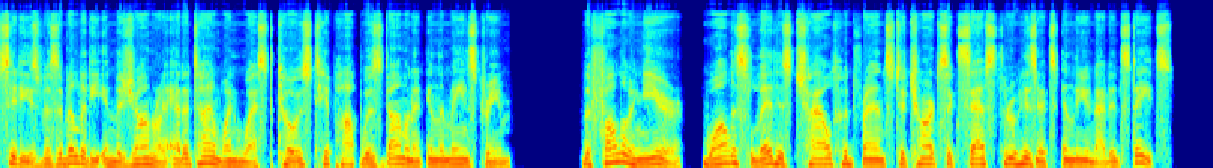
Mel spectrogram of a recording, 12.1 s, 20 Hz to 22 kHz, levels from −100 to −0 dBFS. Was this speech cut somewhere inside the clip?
no; 0 cuts

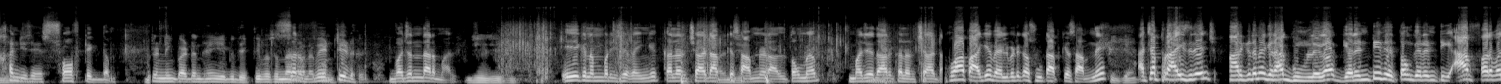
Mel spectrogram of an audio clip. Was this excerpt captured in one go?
no; 3 cuts; at 1.5 s, 9.5 s, 12.3 s

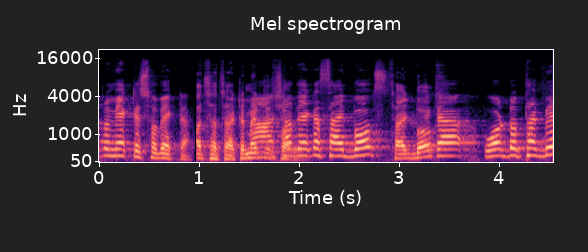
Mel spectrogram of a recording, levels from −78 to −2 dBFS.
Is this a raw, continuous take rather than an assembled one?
yes; 0 cuts

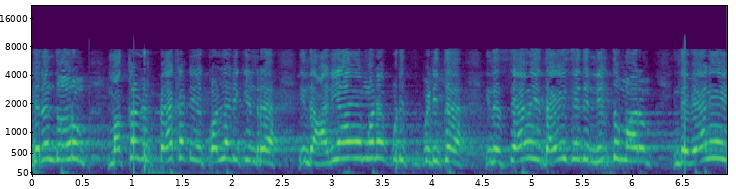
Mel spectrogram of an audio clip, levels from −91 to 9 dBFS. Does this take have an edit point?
no; 0 cuts

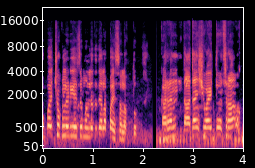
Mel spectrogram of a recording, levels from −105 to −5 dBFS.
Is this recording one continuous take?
no; 1 cut; at 2.0 s

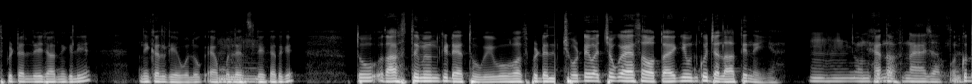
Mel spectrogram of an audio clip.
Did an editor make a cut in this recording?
yes; 1 cut; at 5.5 s

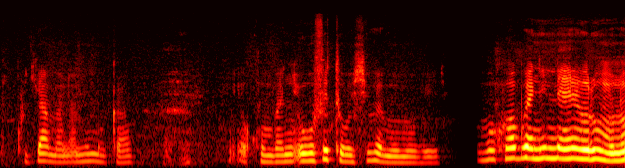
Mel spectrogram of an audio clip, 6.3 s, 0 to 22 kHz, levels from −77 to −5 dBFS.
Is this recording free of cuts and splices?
no; 1 cut; at 5.0 s

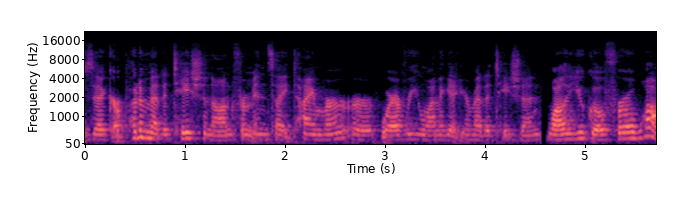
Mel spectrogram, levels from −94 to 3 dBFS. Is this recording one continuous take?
no; 1 cut; at 4.5 s

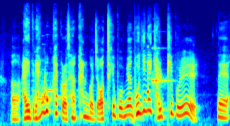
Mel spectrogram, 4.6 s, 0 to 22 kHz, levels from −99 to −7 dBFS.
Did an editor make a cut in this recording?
yes; 1 cut; at 2.7 s

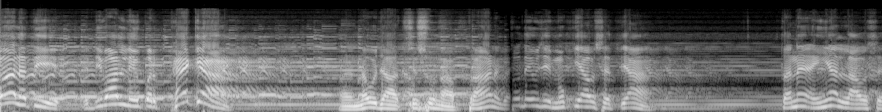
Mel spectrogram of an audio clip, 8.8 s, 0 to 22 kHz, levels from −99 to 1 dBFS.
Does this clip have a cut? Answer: yes; 1 cut; at 4.9 s

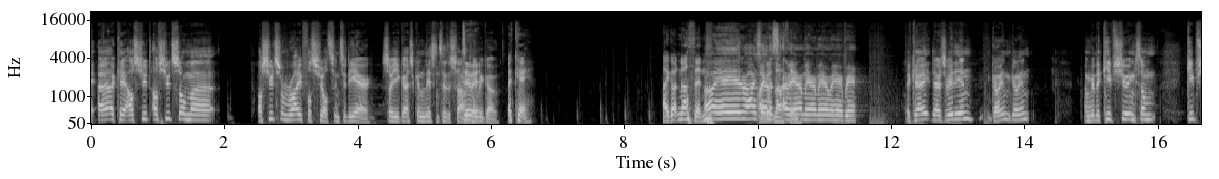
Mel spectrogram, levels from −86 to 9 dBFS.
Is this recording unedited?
yes; 0 cuts

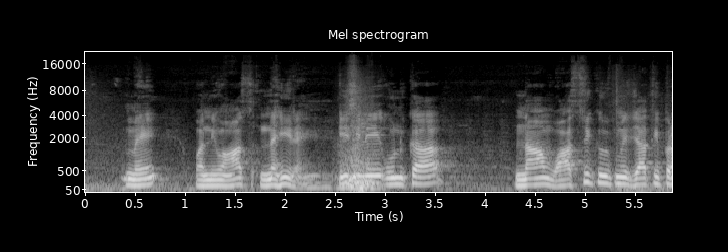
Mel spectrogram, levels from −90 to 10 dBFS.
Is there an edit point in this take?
yes; 1 cut; at 2.3 s

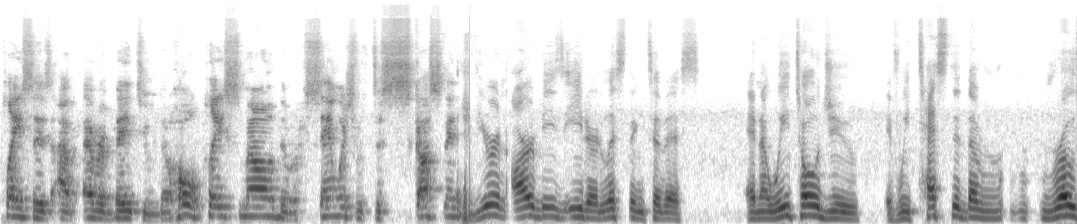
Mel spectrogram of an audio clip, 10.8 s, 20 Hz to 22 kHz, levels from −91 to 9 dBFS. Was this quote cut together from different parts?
yes; 1 cut; at 4.7 s

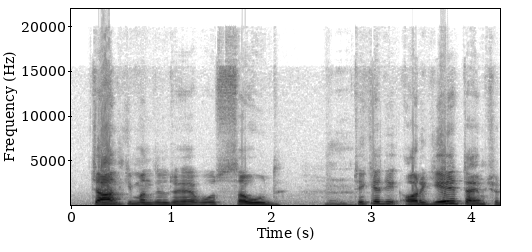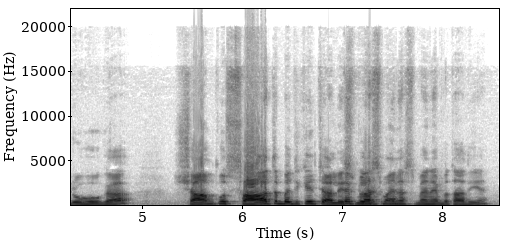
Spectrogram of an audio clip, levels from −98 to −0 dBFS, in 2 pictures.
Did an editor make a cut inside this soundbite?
yes; 1 cut; at 7.0 s

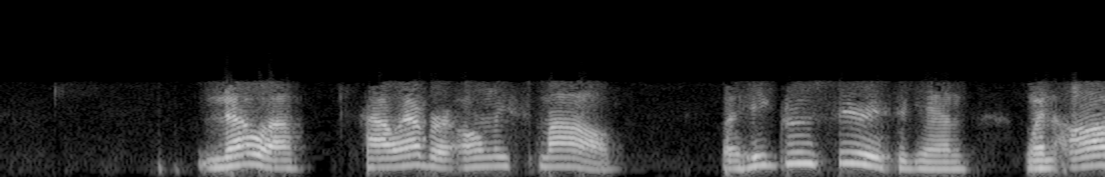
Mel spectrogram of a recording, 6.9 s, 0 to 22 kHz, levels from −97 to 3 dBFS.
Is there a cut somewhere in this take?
no; 0 cuts

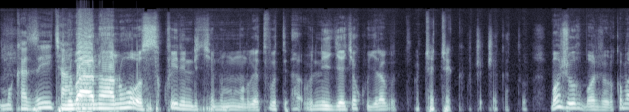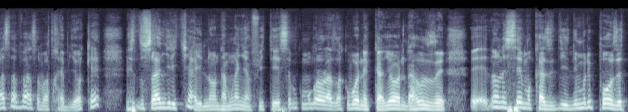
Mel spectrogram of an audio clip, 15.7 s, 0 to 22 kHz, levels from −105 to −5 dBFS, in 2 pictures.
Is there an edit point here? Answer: no; 0 cuts

